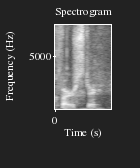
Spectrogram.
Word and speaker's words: Foster: Forster. – Yeah, Jodie Foster. That's how you say it.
